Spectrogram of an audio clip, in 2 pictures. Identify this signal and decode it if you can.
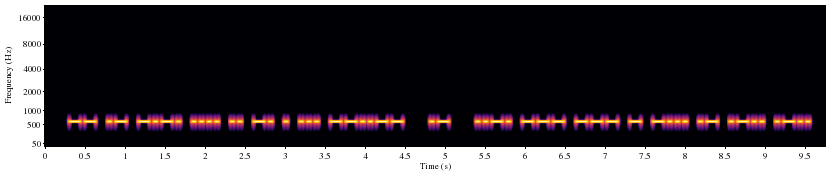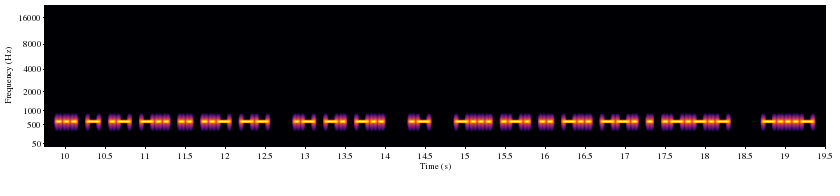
Morse code, heard as a keyed tone, about 25 wpm, 600 Hz. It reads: MACHINES, A FOOTBALL STADIUM AND A BRIDGE. <BT>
